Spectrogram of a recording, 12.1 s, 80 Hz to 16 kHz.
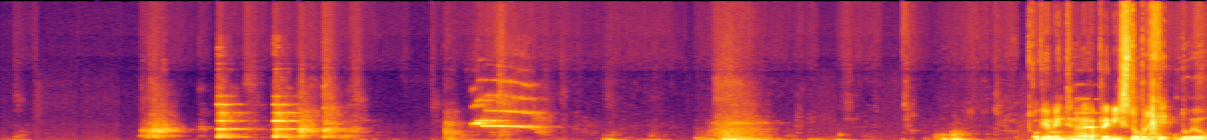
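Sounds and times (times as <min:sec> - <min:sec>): animal whining cries: 0:04.7 - 0:05.6.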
